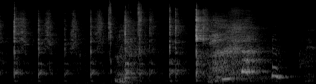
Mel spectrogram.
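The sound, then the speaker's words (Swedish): Pancake batter whisked in a bowl: a run of quick, evenly spaced metallic clinks against the bowl gives way to a steadier swishing scrape before fading out. “vispar pannkakor mitt i podden”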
